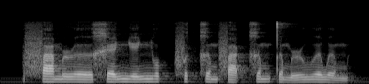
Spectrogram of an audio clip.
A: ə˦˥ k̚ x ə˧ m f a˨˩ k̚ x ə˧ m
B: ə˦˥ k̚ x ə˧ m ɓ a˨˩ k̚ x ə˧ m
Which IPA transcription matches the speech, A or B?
A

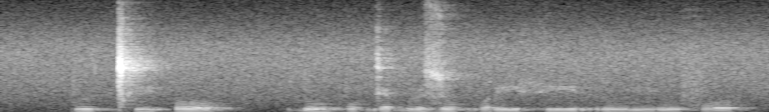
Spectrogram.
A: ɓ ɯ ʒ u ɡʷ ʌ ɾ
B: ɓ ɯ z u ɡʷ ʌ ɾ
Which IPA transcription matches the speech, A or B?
B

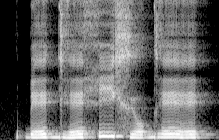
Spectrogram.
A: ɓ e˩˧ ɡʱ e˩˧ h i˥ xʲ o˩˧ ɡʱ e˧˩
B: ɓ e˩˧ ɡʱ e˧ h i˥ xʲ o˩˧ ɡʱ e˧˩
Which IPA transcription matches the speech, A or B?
A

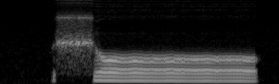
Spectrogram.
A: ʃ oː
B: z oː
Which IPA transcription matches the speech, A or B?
A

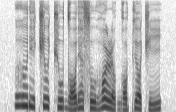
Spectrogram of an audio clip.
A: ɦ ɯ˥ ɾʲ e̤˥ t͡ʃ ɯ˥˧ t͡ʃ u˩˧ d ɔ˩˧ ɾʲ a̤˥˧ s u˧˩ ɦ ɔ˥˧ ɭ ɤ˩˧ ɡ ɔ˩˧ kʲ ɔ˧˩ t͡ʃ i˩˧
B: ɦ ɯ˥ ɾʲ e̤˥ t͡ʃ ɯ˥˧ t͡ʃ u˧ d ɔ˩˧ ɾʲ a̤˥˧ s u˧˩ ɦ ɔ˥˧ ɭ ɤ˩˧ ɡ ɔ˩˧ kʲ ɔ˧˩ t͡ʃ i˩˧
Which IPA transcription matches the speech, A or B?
B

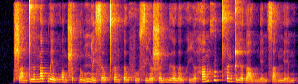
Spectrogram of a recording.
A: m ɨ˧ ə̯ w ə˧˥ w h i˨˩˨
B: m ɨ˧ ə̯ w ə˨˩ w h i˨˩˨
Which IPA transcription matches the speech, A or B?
B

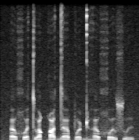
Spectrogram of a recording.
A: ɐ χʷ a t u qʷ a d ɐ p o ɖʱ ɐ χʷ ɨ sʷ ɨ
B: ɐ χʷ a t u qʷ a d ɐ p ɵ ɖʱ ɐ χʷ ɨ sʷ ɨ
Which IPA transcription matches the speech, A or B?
A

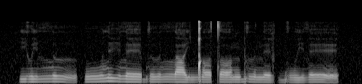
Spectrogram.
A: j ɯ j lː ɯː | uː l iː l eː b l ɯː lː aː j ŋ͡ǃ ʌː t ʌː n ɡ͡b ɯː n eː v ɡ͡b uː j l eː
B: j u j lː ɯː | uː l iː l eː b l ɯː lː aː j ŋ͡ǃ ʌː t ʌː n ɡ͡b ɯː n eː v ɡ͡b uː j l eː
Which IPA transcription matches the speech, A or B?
A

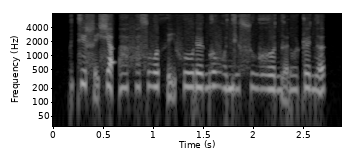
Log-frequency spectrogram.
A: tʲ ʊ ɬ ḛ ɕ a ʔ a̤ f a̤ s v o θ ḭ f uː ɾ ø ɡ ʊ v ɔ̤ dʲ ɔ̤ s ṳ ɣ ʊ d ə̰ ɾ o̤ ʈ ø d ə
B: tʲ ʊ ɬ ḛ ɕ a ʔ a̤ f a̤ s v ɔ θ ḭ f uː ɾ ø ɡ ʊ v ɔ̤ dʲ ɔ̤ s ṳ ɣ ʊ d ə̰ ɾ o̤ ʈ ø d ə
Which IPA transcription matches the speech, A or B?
A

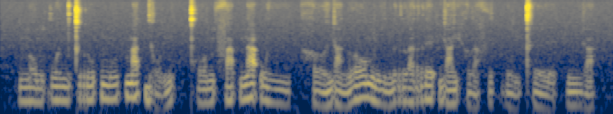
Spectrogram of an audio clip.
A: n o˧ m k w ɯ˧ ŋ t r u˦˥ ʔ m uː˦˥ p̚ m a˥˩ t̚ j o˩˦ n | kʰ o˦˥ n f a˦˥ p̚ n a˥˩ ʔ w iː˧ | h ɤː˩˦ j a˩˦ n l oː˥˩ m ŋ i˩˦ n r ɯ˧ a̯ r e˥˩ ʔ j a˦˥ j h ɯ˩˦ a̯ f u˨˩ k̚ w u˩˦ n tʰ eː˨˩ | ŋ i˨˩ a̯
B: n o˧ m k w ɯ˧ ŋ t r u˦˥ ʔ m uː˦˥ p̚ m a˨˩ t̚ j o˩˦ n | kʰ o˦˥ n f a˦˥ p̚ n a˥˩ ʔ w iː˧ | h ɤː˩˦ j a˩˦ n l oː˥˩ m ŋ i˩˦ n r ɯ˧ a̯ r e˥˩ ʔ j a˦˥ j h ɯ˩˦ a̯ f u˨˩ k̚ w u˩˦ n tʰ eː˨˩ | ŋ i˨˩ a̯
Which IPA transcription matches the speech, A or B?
A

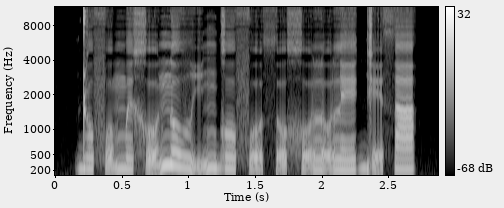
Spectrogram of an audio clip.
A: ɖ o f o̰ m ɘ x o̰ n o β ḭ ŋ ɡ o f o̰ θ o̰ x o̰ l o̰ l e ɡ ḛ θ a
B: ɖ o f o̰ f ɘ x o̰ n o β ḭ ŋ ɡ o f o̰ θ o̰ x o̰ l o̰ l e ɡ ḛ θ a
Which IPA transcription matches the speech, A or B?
A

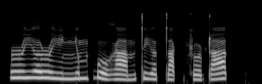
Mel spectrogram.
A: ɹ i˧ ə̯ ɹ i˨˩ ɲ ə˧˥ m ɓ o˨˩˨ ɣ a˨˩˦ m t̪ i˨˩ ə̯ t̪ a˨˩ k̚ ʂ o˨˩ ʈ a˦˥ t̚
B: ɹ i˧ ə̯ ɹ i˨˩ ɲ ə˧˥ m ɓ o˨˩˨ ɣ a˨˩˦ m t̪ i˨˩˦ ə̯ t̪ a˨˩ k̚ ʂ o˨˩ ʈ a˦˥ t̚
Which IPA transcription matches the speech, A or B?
A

